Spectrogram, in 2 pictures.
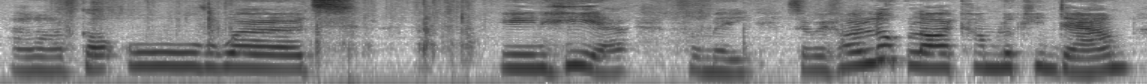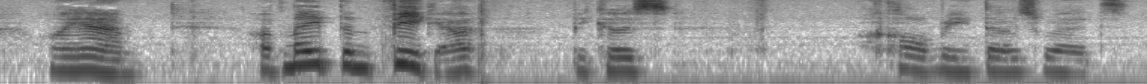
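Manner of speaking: ordinary delivery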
